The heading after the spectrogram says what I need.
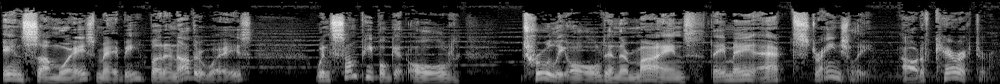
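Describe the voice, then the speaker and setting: An actor playing a calm manager of an old folks' home in a radio drama, speaking in a patient, placating way. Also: male voice, medium pitch, a little slow, faint music behind. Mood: unruffled, explaining.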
